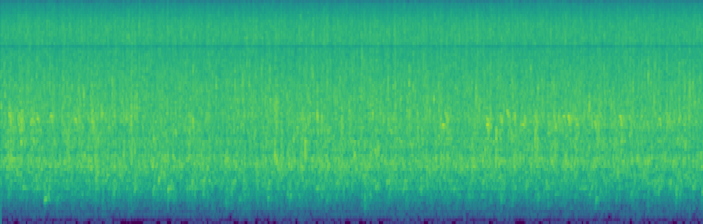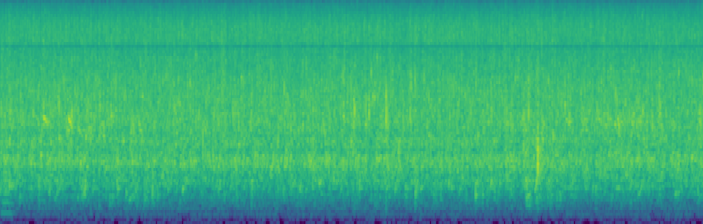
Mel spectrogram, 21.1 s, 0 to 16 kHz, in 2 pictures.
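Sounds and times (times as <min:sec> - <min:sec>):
shower spray splashing on water: 0:00.0 - 0:21.0.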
